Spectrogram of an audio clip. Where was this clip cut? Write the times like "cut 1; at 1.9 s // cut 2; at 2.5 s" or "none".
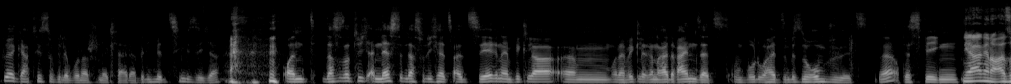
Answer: cut 1; at 2.8 s // cut 2; at 9.0 s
